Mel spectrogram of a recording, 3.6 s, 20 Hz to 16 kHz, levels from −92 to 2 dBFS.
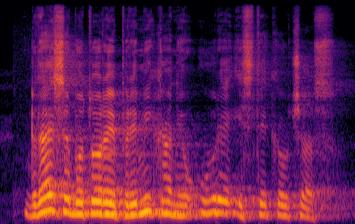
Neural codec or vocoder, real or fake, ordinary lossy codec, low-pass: none; real; none; 14.4 kHz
